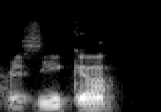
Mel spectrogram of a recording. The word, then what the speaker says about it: Ruzicka: Mine is my name, so it's uh, my Twitter handle is at Matt Ruzicka.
